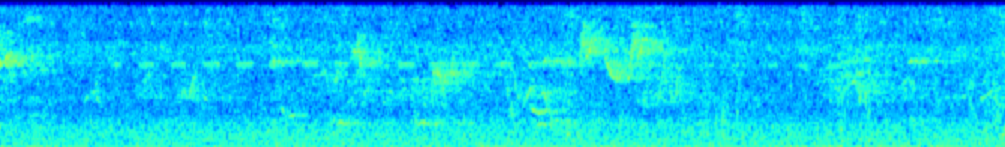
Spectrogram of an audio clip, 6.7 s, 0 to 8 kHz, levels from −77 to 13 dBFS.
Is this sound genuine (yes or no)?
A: yes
